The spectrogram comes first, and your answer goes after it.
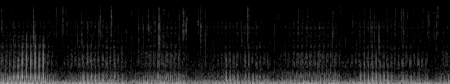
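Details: Low, continuous purr of a pet cat, rising and falling with each breath in slow pulses, layered over the snapping and crackling of a fire burning nearby.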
